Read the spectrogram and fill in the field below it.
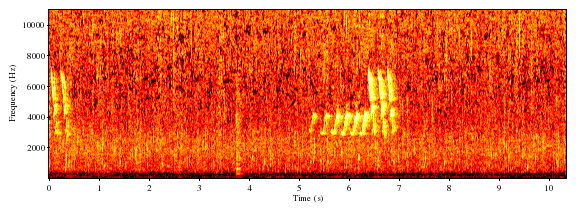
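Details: Amid steady waterfall noise, a rusty-collared seedeater delivers one 'tui tui' style phrase midway: five or six fast rising whistles capped by three higher, sharper notes, with brief high notes at the very start.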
